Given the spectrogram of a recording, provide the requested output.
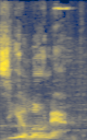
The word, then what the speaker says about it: Xilonen: It's that you spell it X-I-L-O-N-E-N. That's the name of the restaurant, pronounced Zilonen.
